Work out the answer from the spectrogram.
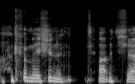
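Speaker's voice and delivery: high words broken up by laughter. Saying a hard word for another speaker to repeat: laughing while talking. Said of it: "Sorry for laughing".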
